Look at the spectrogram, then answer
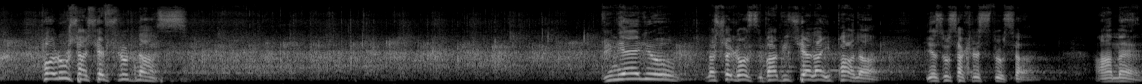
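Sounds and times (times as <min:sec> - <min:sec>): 
audience applauding: 0:00.0 - 0:09.1
speech: 0:00.4 - 0:01.8, 0:06.0 - 0:11.4.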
